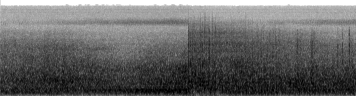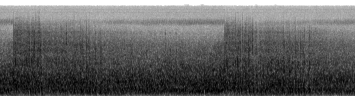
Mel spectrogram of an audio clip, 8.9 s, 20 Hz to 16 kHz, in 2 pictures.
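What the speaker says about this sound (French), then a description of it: "Les hélicoptères français tirent à nouveau pour couper l'accès à la base du 43e BIMA." French military helicopters fire their guns to cut off access to the 43rd BIMA base during street protests. Loud, continuous crackling bursts of gunfire ring out over a steady aircraft drone, with no voices.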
